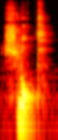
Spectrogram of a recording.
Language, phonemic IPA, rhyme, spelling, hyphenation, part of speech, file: Dutch, /slɔt/, -ɔt, slot, slot, noun, Nl-slot.ogg
- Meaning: 1. lock (something used for fastening) 2. castle 3. end, conclusion, final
